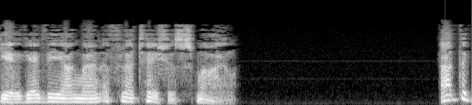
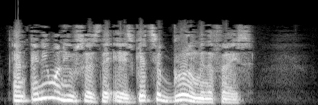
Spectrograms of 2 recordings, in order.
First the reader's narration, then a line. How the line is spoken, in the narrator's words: she exclaimed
